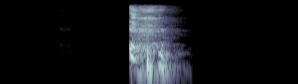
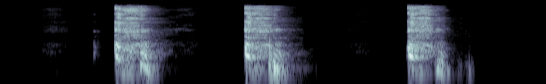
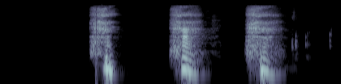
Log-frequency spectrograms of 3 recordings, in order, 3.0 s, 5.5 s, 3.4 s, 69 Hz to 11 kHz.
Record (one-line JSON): {"cough_length": "3.0 s", "cough_amplitude": 28806, "cough_signal_mean_std_ratio": 0.26, "three_cough_length": "5.5 s", "three_cough_amplitude": 30341, "three_cough_signal_mean_std_ratio": 0.33, "exhalation_length": "3.4 s", "exhalation_amplitude": 14114, "exhalation_signal_mean_std_ratio": 0.37, "survey_phase": "beta (2021-08-13 to 2022-03-07)", "age": "45-64", "gender": "Female", "wearing_mask": "No", "symptom_cough_any": true, "symptom_runny_or_blocked_nose": true, "symptom_headache": true, "symptom_other": true, "smoker_status": "Never smoked", "respiratory_condition_asthma": false, "respiratory_condition_other": false, "recruitment_source": "Test and Trace", "submission_delay": "0 days", "covid_test_result": "Positive", "covid_test_method": "LFT"}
